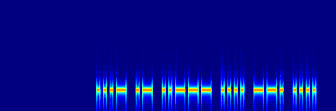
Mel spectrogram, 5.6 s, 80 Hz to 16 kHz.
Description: Morse code, heard as a keyed tone, about 22 wpm, 700 Hz. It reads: VA2HGH
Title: DXCC-100 Call Signs - 6 Characters - Repeated 2x - 22wpm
